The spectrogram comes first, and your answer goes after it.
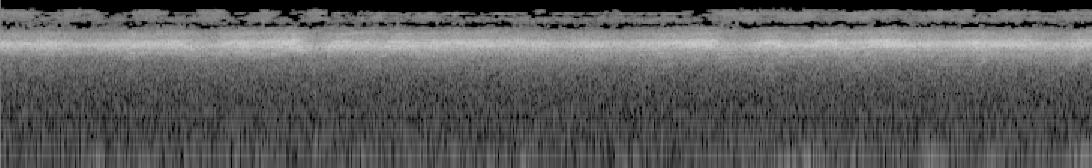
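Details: Summer cicadas in Japan, males producing their tymbal song: a loud, hissing high chorus with small dips and surges, steady overall and without breaks.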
